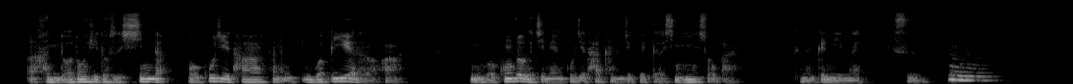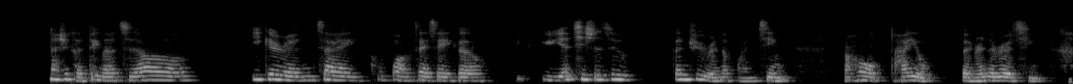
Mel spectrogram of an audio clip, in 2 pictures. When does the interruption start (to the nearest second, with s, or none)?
none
